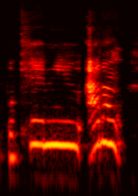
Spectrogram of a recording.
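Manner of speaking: high, disbelieving challenge; incredulous. Retold or imitated. Host mocking a man's boast with incredulity. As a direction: scoff back in shock at him. Her own reaction to Ronald's claim.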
